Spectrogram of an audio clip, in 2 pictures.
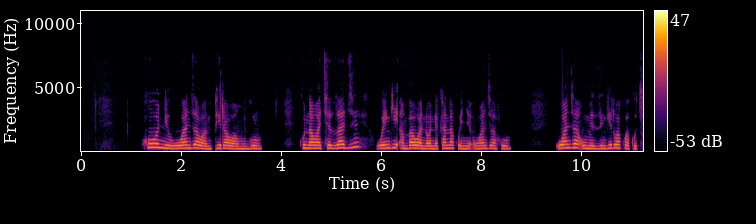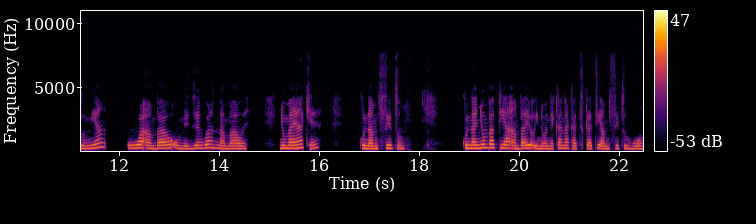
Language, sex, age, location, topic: Swahili, female, 25-35, Nairobi, education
